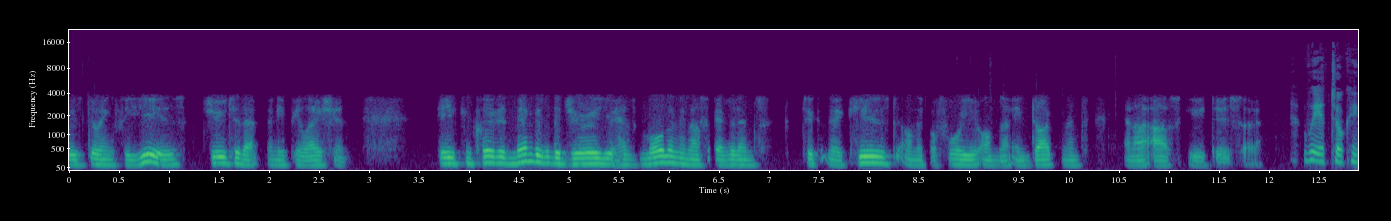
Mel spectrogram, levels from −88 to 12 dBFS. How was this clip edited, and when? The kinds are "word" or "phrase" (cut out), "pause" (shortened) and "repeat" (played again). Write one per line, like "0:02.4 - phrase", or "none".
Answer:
0:07.5 - word
0:08.6 - word
0:11.4 - word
